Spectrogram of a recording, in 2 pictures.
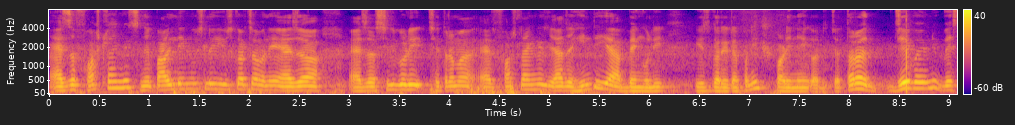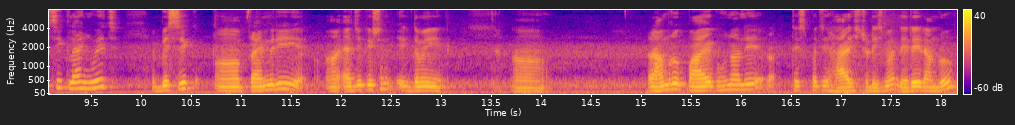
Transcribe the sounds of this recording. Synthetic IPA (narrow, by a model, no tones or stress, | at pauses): æ̰d͡zʌpʰʌrsʈlaŋɡwed͡znepalilaŋɡwed͡zlejud͡zɡʌrt͡sʰʌbʱʌnead͡zʌ | a̰d͡zʌsilɡoɽit͡sʰet̪rʌmaʔd͡zʌpʰʌrsʈljaŋɡwed͡zad͡zʌɦind̪ijabẽŋɡoli | jud͡zɡʌɾeɾʌpʌnipʌɽinʌjɡʌ̰rd̪it͡sʰʌt̪ʌɾʌd͡zebʱʌepʌnibesikljaŋɡwed͡z | besikprajmeɾi | ḛd͡zukesʌnḛk̚d̪ʌmʌj | ramropaekoɦunaleʌ̰t̪espʌt͡sʰiɦajsʈʌɽismad̪ʱeɾʌjɾamro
